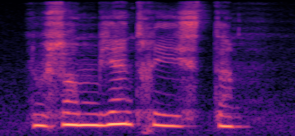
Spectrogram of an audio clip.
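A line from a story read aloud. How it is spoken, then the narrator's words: Sighed. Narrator (French): soupirait Madame Charbonnel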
